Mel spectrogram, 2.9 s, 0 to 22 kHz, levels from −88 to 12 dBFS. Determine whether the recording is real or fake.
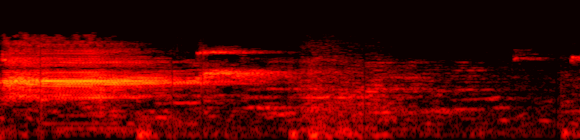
real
